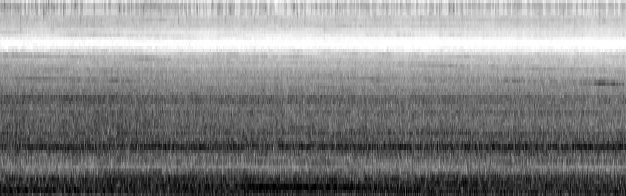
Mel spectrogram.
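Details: Washing machine run empty on rinse and spin: steady low growl with hum that climbs then holds; drum not loose, owner suspects worn motor or drum bearings, spin not reaching full speed at the end.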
